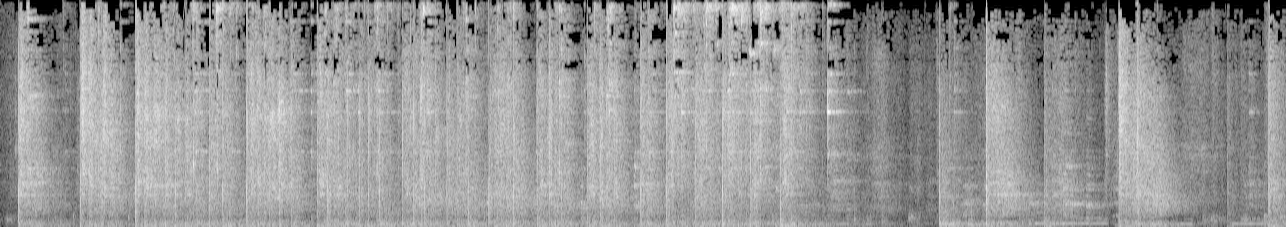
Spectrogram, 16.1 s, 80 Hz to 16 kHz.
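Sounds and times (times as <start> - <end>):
gloves punching heavy bag: 0.0 - 16.0.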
